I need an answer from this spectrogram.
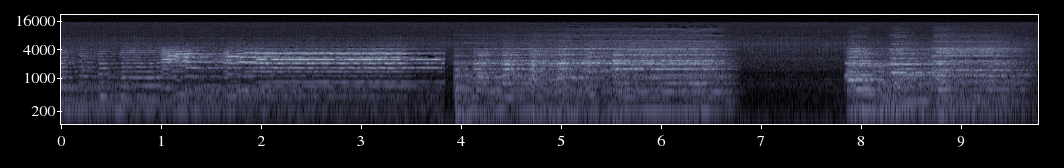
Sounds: television

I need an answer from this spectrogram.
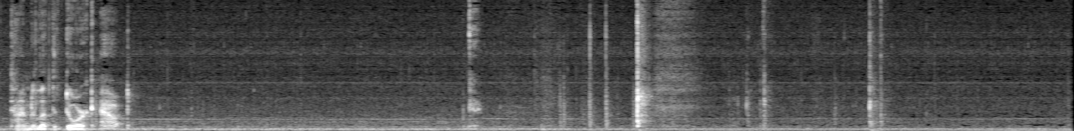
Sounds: speech

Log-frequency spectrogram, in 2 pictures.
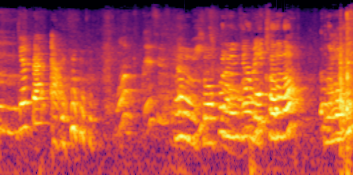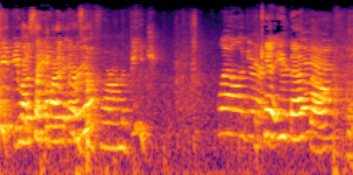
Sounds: speech

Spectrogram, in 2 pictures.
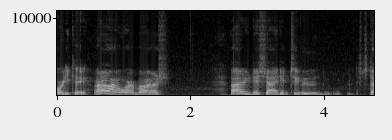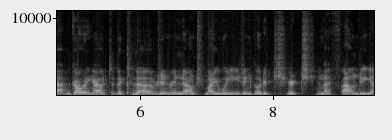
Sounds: speech

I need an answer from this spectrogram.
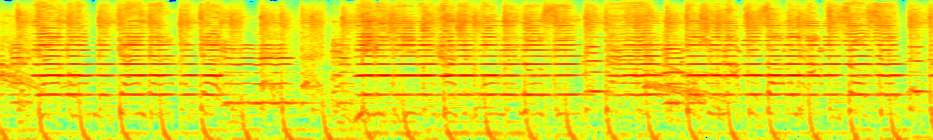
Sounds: musical instrument
music
violin

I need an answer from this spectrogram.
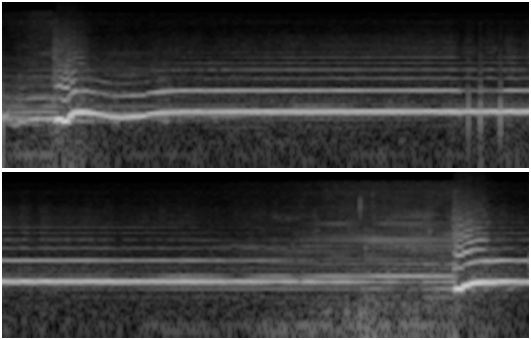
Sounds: music

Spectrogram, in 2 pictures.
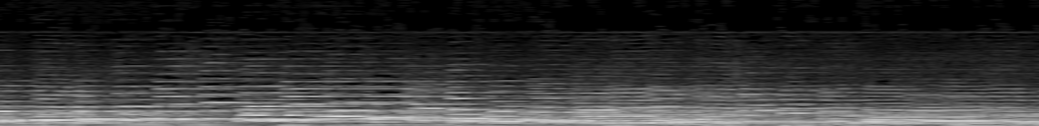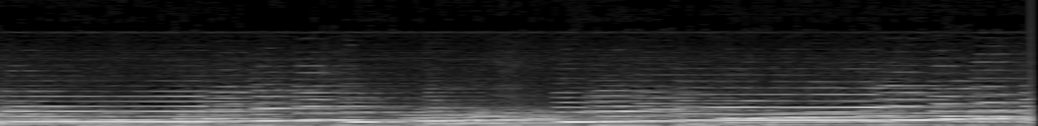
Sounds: cello
wind instrument
bowed string instrument
pizzicato
double bass

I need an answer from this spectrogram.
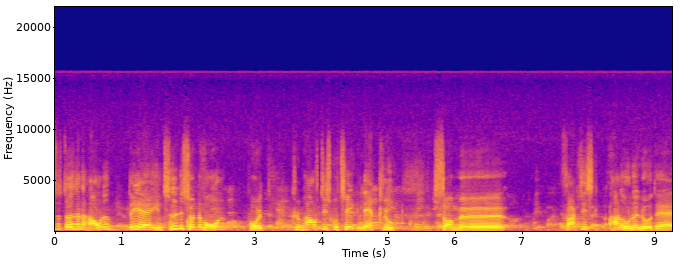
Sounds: speech

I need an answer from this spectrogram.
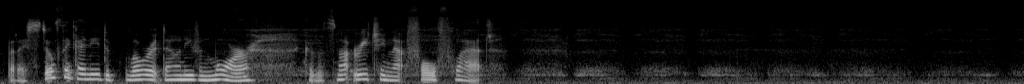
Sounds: speech

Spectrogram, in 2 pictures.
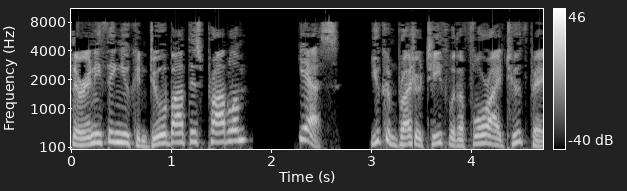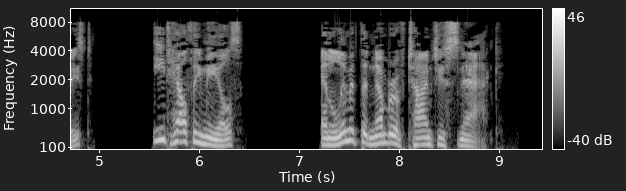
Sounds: speech

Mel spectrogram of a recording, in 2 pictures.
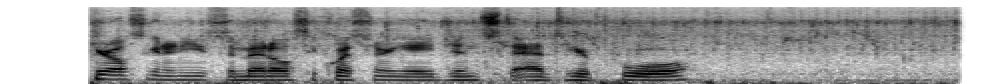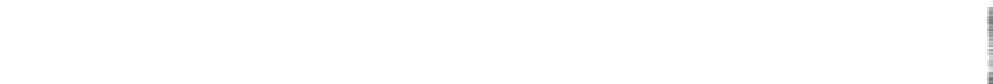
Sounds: speech

